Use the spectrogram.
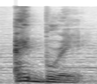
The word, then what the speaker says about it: Avebury: La verdad es que Avebury sí que sé pronunciarlo, que sería Avebury. Es que claro, como estaba allí, pues se me ha pegado un poco. Y tampoco lo digo muy bien, porque allí los ingleses dicen como Avebury, algo así, ¿no?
